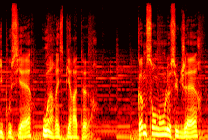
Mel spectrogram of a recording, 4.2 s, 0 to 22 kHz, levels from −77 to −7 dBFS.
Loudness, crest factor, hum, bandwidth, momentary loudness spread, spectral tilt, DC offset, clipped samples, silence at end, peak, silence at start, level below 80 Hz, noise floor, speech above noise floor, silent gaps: -17 LUFS; 14 dB; none; over 20 kHz; 20 LU; -6 dB/octave; under 0.1%; under 0.1%; 0 s; -2 dBFS; 0 s; -36 dBFS; -37 dBFS; 20 dB; none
